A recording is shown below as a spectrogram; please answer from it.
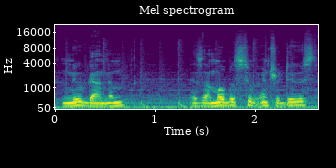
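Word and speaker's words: ν Gundam: For those who don't know, the RX-93V Gundam, pronounced Nugundam, is a mobile suit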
